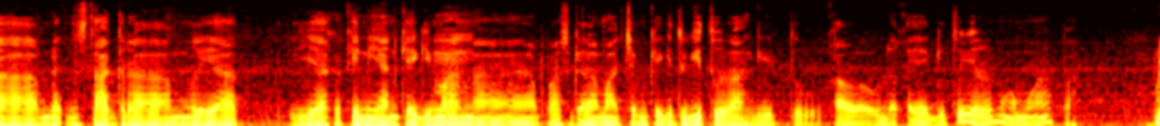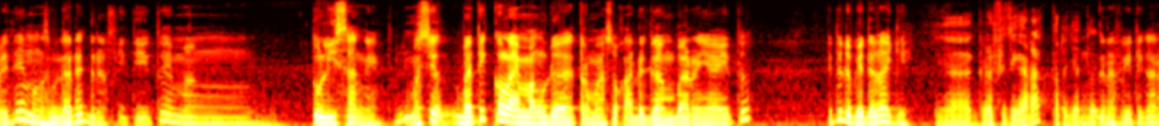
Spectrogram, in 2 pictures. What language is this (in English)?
Indonesian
